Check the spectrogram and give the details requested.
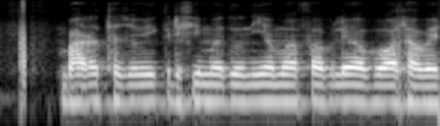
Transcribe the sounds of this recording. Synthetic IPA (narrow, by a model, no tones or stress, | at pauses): bʱaɾət̪ɦəd͡ʒəʋikɾɪʃimãd̪unijamãfableəbʋalɦəʋe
